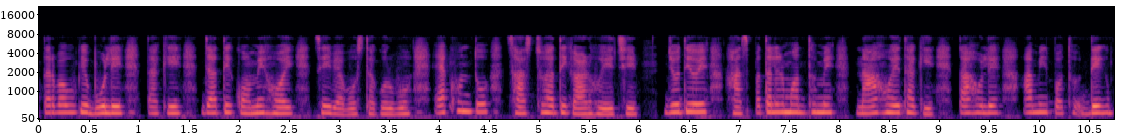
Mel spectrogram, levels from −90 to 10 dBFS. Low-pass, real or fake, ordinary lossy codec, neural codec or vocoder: 7.2 kHz; real; none; none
